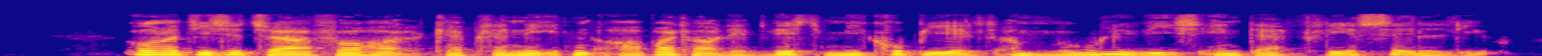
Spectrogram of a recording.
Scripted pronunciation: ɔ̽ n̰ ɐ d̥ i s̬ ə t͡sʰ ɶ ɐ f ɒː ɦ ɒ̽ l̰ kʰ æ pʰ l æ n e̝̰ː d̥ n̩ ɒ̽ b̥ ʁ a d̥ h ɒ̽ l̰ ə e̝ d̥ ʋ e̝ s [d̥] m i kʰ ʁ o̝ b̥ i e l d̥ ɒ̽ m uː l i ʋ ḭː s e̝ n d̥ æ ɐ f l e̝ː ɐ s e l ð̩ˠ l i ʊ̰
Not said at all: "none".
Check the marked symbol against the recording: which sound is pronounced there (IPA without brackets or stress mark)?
d̥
